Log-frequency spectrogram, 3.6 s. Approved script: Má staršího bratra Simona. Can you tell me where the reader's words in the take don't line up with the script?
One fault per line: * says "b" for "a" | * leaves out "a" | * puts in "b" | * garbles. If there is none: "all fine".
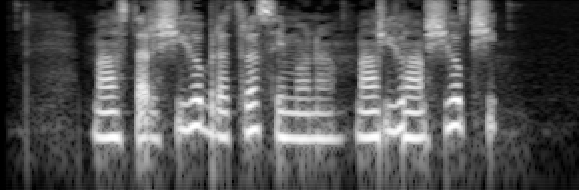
* garbles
